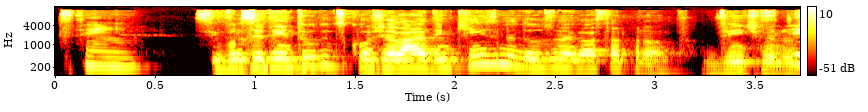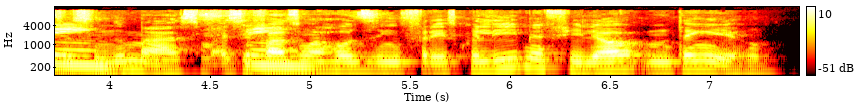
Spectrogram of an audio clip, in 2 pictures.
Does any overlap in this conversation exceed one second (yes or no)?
yes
